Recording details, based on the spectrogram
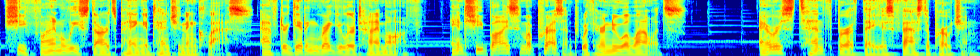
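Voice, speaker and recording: Very deep-voiced man narrating a story recap. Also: expressive, moderate pace, gravelly, fairly bright tone, soft background music. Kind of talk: scripted storytelling narration, plot summary.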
